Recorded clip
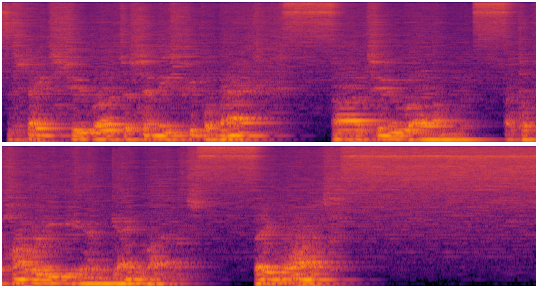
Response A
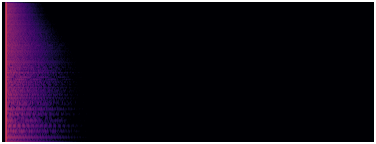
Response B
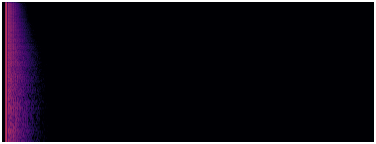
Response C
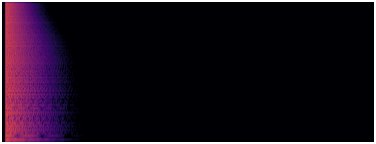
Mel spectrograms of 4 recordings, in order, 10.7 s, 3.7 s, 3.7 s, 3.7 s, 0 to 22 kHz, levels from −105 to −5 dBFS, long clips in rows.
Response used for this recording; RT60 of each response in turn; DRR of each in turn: C; 1.1, 0.50, 0.80 seconds; 7.0, 5.0, −7.5 decibels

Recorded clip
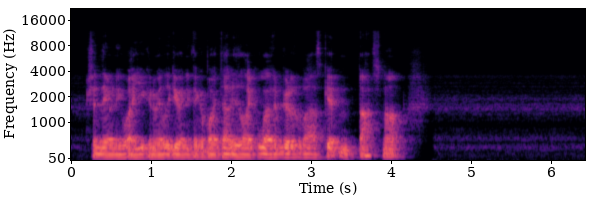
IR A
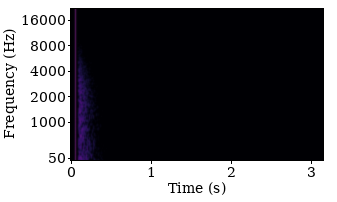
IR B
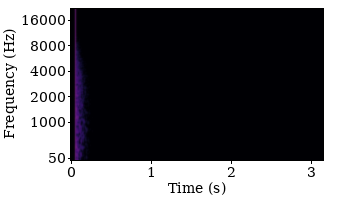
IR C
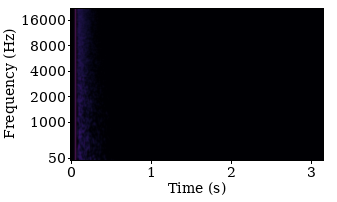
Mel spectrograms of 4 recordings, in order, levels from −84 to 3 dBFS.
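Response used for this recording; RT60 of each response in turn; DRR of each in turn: B; 0.80, 0.45, 1.4 seconds; 3.0, 1.0, 7.0 decibels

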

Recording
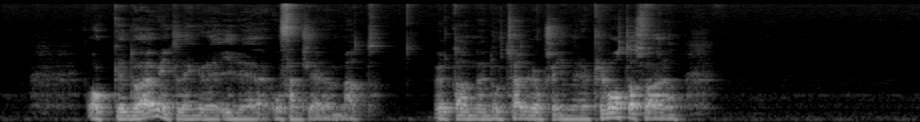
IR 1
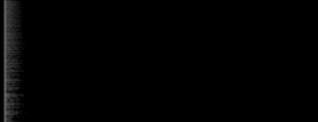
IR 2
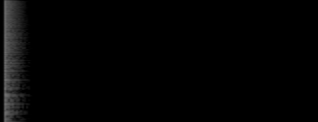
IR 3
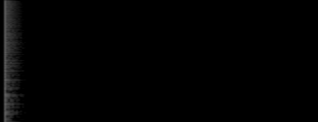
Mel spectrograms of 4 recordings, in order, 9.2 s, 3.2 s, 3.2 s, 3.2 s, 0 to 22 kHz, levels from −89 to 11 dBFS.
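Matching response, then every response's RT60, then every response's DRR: 2; 0.40, 0.40, 0.40 seconds; 7.5, −2.0, 2.5 decibels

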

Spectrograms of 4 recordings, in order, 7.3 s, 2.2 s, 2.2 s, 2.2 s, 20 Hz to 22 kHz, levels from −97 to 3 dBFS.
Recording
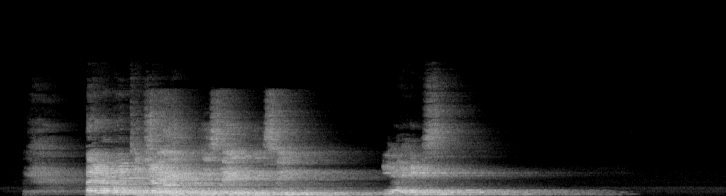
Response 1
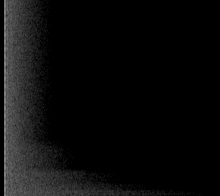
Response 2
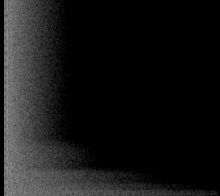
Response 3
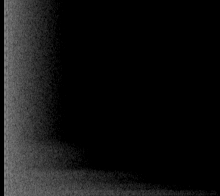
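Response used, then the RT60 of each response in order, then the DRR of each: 3; 2.8, 2.7, 2.7 seconds; 3.5, −12.0, −5.5 decibels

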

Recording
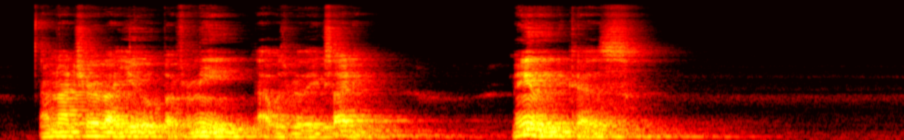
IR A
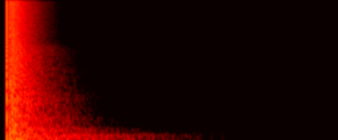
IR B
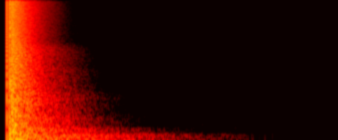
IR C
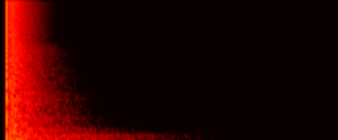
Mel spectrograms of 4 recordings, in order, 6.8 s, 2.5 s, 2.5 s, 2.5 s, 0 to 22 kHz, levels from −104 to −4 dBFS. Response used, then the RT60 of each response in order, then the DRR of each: C; 0.95, 0.95, 0.95 seconds; −3.0, −12.0, 3.0 decibels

